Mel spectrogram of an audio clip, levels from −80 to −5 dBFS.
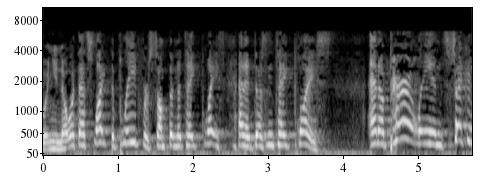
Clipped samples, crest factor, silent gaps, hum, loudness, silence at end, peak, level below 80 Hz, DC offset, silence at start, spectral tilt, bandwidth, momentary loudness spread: under 0.1%; 16 dB; none; none; -21 LUFS; 0 s; -4 dBFS; -42 dBFS; under 0.1%; 0 s; -7 dB/octave; 6.6 kHz; 5 LU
